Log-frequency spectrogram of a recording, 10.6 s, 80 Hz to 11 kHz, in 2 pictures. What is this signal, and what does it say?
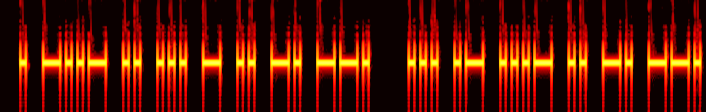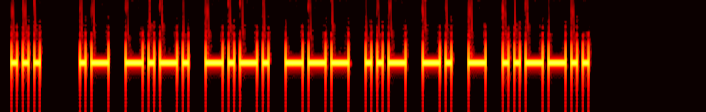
Morse code, heard as a keyed tone, about 28 wpm, 700 Hz. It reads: EXISTING SAVINGS ACCOUNT?
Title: Sentences from Top 1500 Words 28wpm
